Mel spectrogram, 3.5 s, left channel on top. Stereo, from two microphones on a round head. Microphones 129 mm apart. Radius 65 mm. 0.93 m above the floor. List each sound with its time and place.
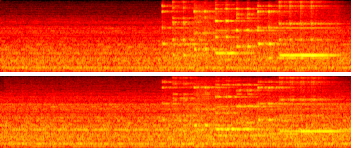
0.0 s an engine running: 35° right (ahead or behind), 0.9 m
1.6 s a ringtone: 55° left (ahead or behind), 3 m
